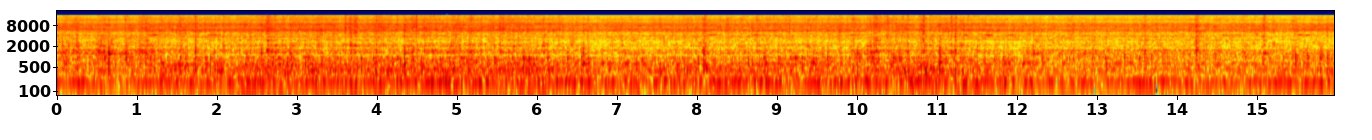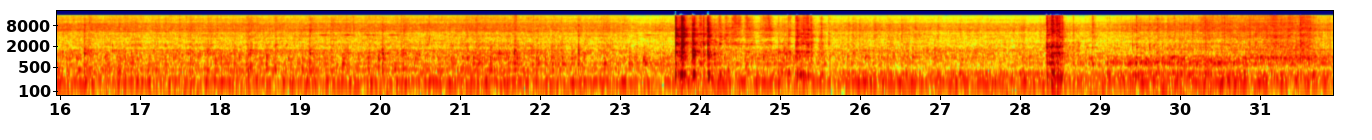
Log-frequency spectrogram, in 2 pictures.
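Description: Steady rumble and hiss of a stovetop steamer pot heating water. Near the end, stainless steel steamer plates clatter briefly, then clink once more a few seconds later.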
